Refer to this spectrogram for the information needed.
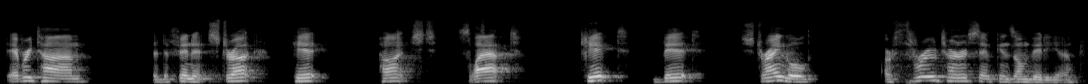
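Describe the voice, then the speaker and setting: A man speaking as a prosecutor, laying out facts formally and in a measured way in a courtroom, on dull lo-fi audio. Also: mid-range voice, a bit bright.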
